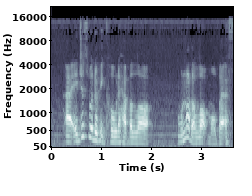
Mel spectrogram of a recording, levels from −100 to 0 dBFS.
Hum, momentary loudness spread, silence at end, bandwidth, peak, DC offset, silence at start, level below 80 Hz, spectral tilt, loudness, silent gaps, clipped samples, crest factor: none; 4 LU; 0 s; 15.5 kHz; 0 dBFS; under 0.1%; 0.25 s; -48 dBFS; -6 dB/octave; -14 LUFS; none; under 0.1%; 14 dB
